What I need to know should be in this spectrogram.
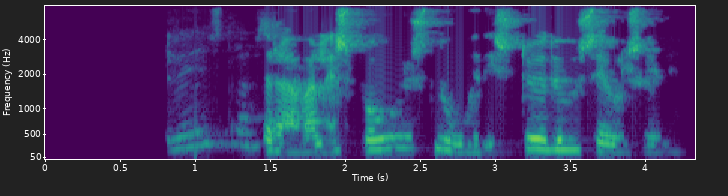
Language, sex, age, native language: Icelandic, female, 40-49, Icelandic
